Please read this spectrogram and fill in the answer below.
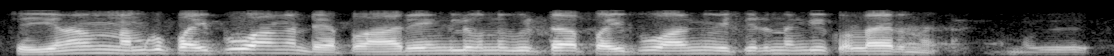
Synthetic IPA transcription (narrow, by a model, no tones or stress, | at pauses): t͡ɕe̞jːɐɳaːnɐmukːɨpɐjpːɨʋaːŋːɐɳɖeɐpːoaːɾeeŋɡilmo̞nːɨʋiʈːapɐjpːɨʋaːŋːiʋɐt͡ɕːiʈunːe̞ŋɡilko̰ɭːaːjiɾunːɨ̰nɐmukːɨ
